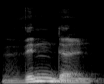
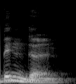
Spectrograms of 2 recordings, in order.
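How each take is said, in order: First: "Windeln" with a clear initial W, sighed; sighed correction. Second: "Bindeln" with a B in place of W; misheard word. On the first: Mother corrects the child, sighing "Windeln" with a W. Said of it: "seufzte Mutter". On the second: Child insists on what was read, misheard "Bindeln" with B. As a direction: say "Bindeln", starting on a hard B. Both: A narrator's reading.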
